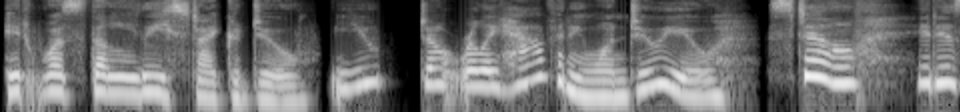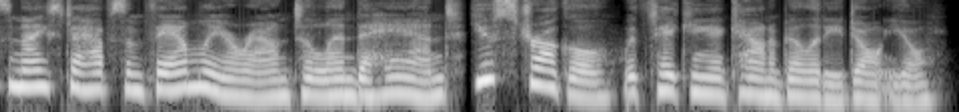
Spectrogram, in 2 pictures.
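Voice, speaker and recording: Theatrical, haughty, swooping game heroine, played by an actress. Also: female voice, mid-range voice, lively intonation, moderate pace, few pauses, a little mellow, dry recording, studio quality, natural voice. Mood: gossipy, self-satisfied. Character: vain, blunt, gossipy living window, flirty woman. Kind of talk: video game character voice acting.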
